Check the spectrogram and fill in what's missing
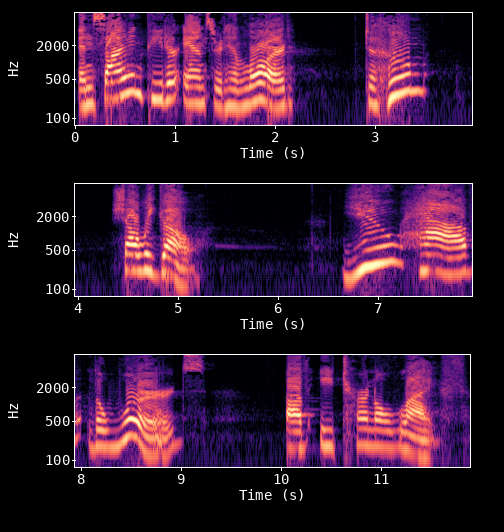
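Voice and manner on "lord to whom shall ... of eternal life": slow reverent confession. Acted. Peter's reply, drawn out.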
